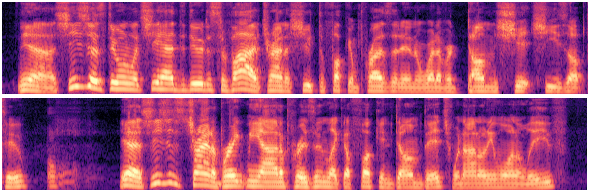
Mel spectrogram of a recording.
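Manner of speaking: normal talking voice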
